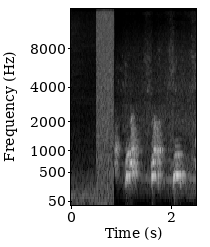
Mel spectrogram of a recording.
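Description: Dogs bark at a school kennel club dog wash fundraiser at Norfolk Aggie: a burst of static, then four loud, evenly spaced barks close by, with no talk.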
